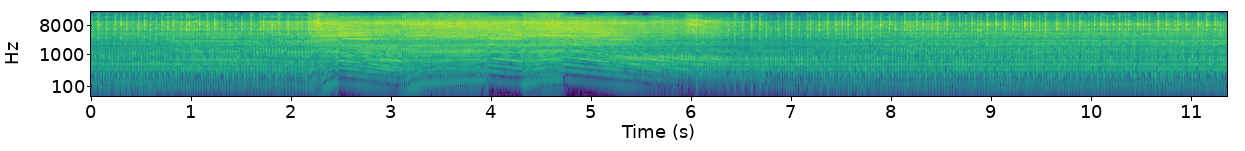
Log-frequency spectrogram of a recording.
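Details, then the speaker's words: Late-model Homelite Super 2 chainsaw, circa 1992-93, primer bulb, carburetor-mounted oil pump serviced, test run on tripod, muffler close to the mic: revs up and drops back cleanly, then holds a steady high buzz; oil now pumping properly. Normal running. "there see all that oil it's finally pumping the way it should so that's good"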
